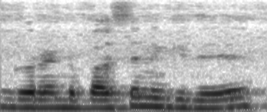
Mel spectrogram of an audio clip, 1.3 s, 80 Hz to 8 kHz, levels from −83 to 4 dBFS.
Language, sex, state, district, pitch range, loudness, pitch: Tamil, male, Karnataka, Bangalore, 160-180 Hz, -14 LUFS, 165 Hz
